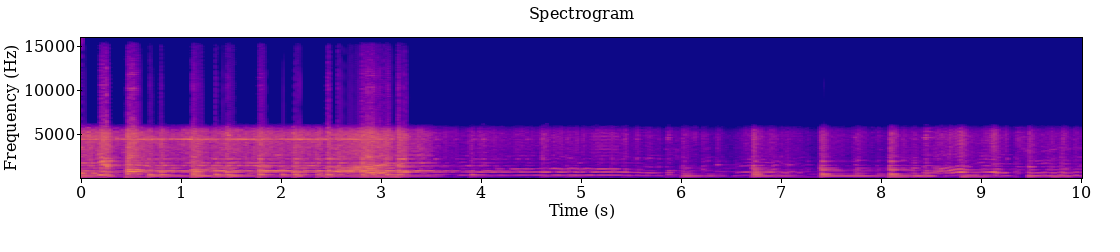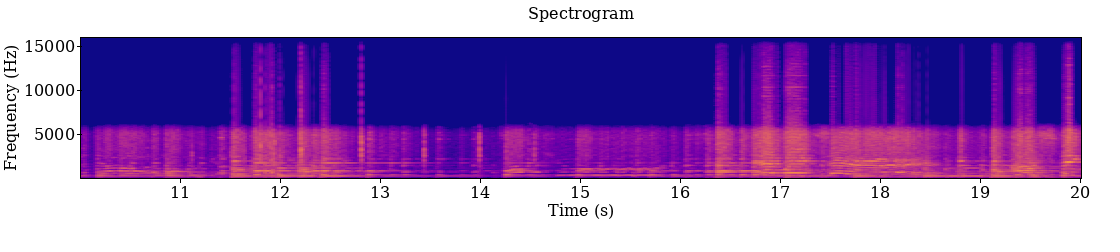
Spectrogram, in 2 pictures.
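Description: Ukulele strummed with a man singing over it, the voice coming in phrases with gaps where the ukulele plays alone.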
